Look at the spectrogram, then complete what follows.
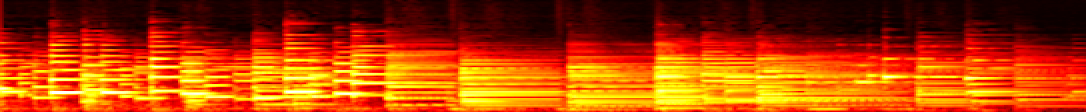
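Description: Background piano music: a quick run of single notes, then held chords that slowly grow quieter.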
